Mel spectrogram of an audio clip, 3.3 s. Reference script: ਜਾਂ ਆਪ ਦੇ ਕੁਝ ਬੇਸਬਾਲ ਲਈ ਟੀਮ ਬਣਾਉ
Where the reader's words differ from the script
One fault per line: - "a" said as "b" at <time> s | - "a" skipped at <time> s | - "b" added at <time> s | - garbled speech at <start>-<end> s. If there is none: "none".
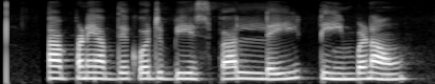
- "ਆਪਣੇ" added at 0.4 s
